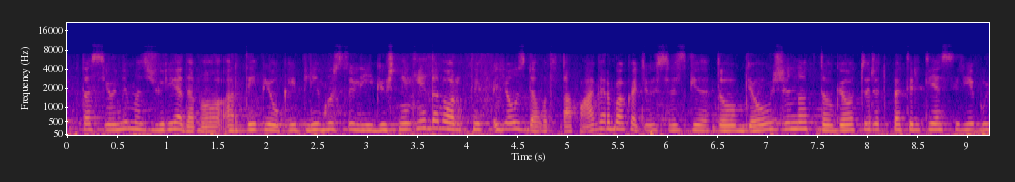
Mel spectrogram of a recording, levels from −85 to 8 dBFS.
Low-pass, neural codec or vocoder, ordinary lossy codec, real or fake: 7.2 kHz; codec, 16 kHz, 4 kbps, X-Codec, HuBERT features, trained on balanced general audio; Opus, 16 kbps; fake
